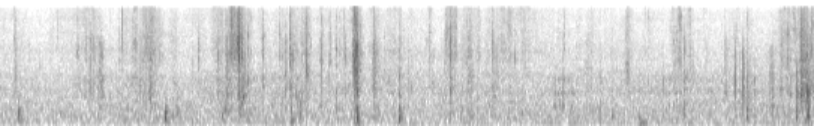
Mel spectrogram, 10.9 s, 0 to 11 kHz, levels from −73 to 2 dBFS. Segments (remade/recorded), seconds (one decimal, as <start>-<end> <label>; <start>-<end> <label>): 0.0-10.9 recorded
